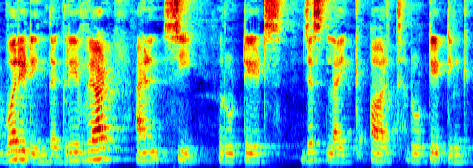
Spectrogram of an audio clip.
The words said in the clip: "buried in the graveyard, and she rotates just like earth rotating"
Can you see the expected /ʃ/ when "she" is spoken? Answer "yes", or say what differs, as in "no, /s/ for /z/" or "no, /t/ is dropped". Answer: no, /s/ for /ʃ/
